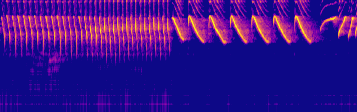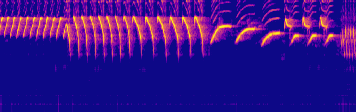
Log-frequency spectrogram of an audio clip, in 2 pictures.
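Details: Canary in full voice with a long speed roll used as bait to make young or stuck canaries sing: a dense pulsing trill, descending sweeps, a second long rapid trill, then short scattered whistles.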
